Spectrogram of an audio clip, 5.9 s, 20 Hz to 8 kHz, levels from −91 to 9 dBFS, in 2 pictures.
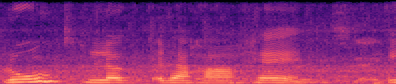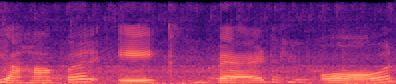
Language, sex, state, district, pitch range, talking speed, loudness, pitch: Hindi, female, Madhya Pradesh, Dhar, 190-230 Hz, 90 wpm, -15 LUFS, 205 Hz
